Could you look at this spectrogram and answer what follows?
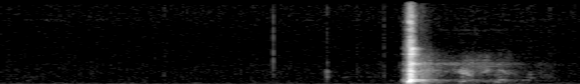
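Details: A girl getting hiccups; a single sharp, abrupt hiccup in near silence.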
